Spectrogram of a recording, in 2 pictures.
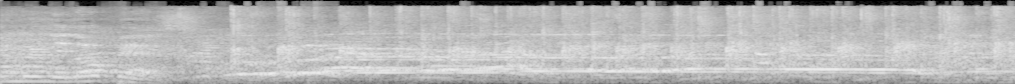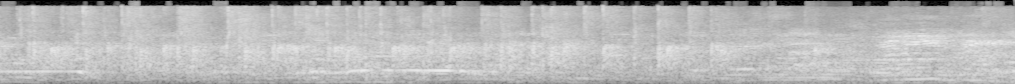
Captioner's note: applause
